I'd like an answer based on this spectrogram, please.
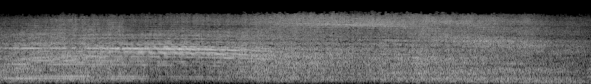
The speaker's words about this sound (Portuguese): Tem uns aviões, quando você decola, parece que tem um catavento de metal em cima. Fica fazendo um... Dura só na decolagem, depois para.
